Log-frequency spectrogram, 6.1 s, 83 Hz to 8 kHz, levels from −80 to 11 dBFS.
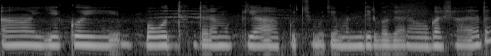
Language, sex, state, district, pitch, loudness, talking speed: Hindi, female, Uttar Pradesh, Varanasi, 200 Hz, -31 LUFS, 125 wpm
